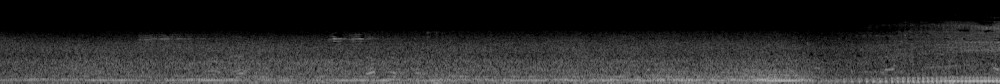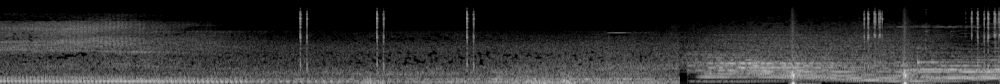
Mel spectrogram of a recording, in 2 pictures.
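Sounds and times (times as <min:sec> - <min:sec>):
road traffic: 0:00.0 - 0:20.0
vehicle passing: 0:07.6 - 0:13.9
mouse clicks: 0:18.6 - 0:20.0.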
